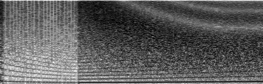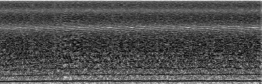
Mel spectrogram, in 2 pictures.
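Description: Tyres screech in a long, hissing skid.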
